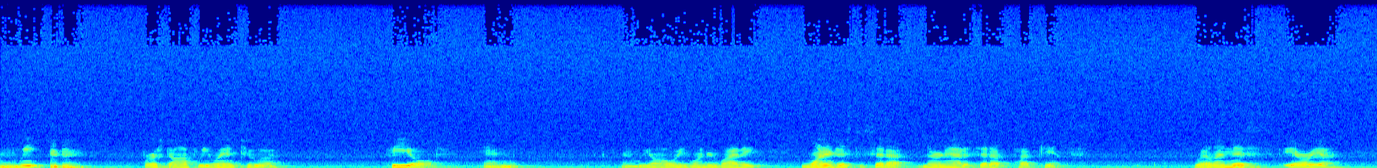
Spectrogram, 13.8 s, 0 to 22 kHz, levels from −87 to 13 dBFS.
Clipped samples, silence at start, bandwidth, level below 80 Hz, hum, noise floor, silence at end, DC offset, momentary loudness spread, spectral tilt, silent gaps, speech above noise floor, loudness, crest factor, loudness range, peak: under 0.1%; 0 s; over 20 kHz; -58 dBFS; none; -45 dBFS; 0 s; under 0.1%; 20 LU; -7 dB/octave; none; 20 dB; -27 LUFS; 18 dB; 3 LU; -8 dBFS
